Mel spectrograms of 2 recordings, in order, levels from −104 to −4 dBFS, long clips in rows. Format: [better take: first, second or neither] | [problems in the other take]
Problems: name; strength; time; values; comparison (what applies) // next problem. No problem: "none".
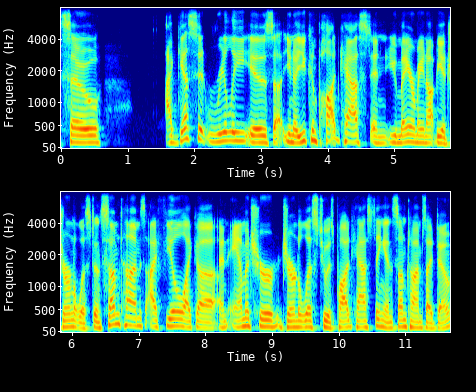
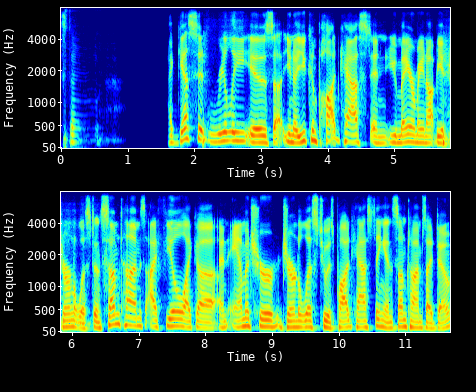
first | noise reduction (neural mask model DeepFilterNet 3)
